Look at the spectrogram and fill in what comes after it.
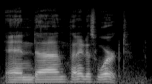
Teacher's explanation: did pronounce the D he linked it to the next word beginning with a vowel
